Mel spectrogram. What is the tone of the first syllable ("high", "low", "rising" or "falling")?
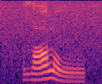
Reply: rising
